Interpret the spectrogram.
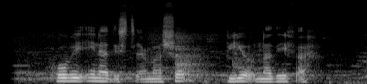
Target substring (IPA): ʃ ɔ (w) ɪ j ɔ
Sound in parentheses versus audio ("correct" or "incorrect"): incorrect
